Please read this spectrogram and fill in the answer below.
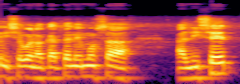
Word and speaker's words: Lissette: Lisette se escribe Lissette, Lisette. Siempre lo aclaro porque es un nombre que se escribe de diferente forma.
